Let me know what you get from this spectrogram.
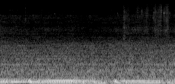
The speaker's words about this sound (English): It's late. I can hear a distant car thumping unrecognizable pop through the kitchen window.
